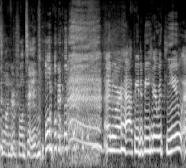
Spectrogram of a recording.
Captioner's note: everyone laughing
